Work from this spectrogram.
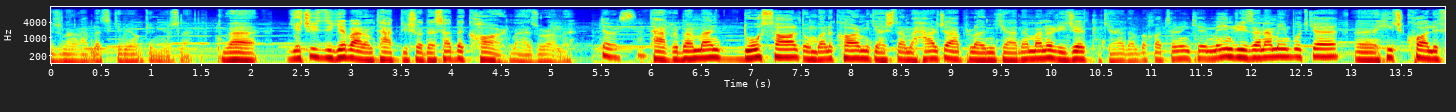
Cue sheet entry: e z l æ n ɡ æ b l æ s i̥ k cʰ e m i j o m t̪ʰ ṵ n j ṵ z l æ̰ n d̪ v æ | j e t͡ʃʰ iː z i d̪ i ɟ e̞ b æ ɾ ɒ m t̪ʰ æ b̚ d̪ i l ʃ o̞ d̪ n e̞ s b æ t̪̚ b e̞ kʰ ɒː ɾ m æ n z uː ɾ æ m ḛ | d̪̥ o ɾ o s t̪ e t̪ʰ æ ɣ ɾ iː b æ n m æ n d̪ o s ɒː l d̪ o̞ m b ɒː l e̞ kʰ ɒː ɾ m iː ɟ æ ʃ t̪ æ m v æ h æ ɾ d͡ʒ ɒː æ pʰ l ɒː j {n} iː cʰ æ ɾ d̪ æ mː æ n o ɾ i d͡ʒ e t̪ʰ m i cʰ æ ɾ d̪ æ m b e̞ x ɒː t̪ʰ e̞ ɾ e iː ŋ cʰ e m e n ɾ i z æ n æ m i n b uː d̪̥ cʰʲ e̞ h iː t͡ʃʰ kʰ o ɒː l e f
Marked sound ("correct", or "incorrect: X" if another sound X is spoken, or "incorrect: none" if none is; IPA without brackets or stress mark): incorrect: m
